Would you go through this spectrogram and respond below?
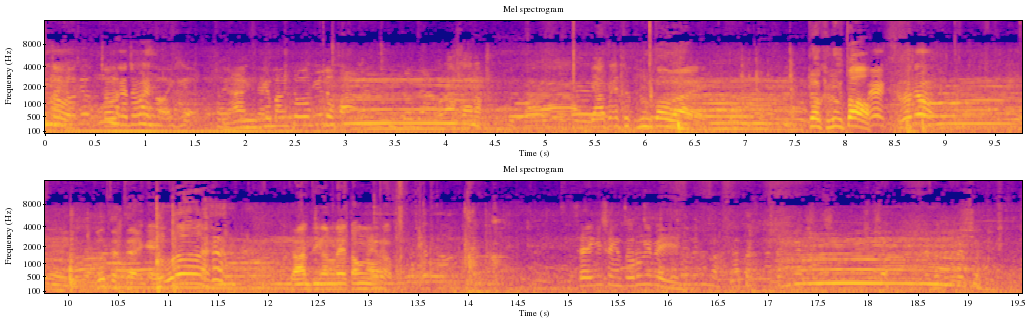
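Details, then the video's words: Giant cattle, agitated and raging while being unloaded from a truck, give long, drawn-out moos one after another, each steady and slightly falling at the end, with brief gaps, faint voices and handling noise between calls. "SAPI RAKSASA NGAMUK TURUN DARI TRUK"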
